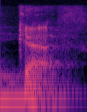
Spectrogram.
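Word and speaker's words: ك: Number 1, we said with the tongue, you're going to use a portion further to the back than the Kaaf. Number 2, the Kaaf is pronounced when the tongue touches the hard palate.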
